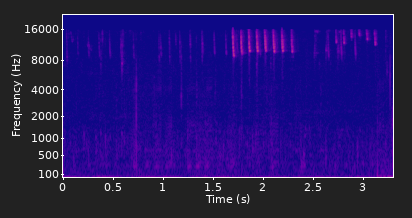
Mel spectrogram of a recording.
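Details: Bats inside Gilindire Cave, a wet cave with a lake and dripstones in Aydıncık, Turkey, give a quick burst of very high, thin squeaking chirps, rapidly repeated, over a soft hiss and echo.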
